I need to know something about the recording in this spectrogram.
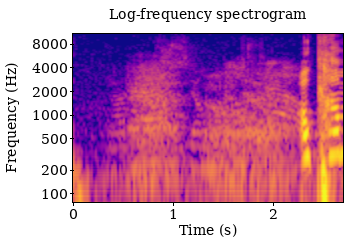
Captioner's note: audience response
